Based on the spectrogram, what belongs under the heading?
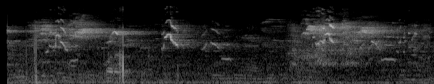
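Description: A blue-streaked lory gives harsh, grating screeches in two long bursts with a brief sharp squawk between them, over quiet background noise.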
